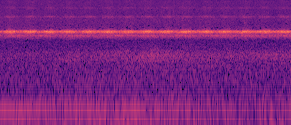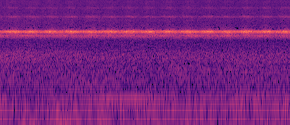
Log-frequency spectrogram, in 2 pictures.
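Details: Cricket giving an unbroken, shrill pulsed trill at a constant high pitch, accompanied by a soft low drone of distant background noise.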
